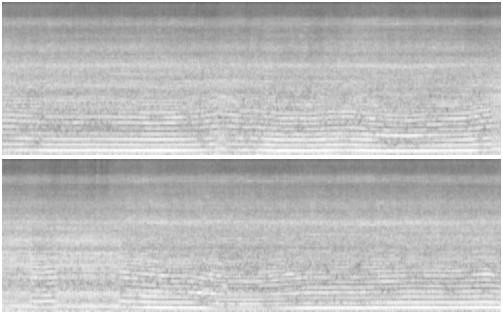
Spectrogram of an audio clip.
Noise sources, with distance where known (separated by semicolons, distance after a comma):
unidentified powered saw, near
